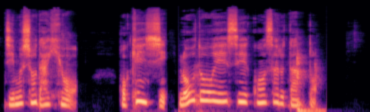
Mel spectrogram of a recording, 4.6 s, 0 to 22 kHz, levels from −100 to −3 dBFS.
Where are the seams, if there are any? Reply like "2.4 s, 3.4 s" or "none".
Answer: 2.2 s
